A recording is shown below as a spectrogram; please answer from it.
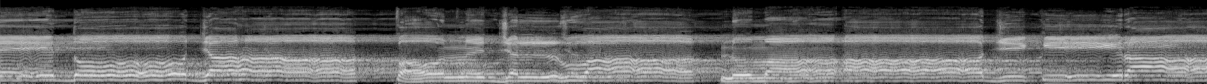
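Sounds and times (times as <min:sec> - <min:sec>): voices singing devotional chant: 0:00.0 - 0:12.0.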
